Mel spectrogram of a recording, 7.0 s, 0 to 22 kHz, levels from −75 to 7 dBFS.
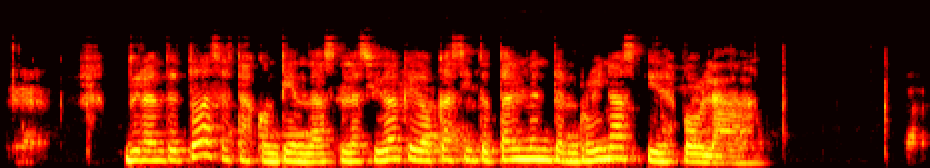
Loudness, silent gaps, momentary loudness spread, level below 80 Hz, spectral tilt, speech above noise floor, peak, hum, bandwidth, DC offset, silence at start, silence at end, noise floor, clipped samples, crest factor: -13 LUFS; none; 16 LU; -50 dBFS; -5 dB/octave; 56 dB; 0 dBFS; none; 9.4 kHz; under 0.1%; 0.1 s; 0.1 s; -68 dBFS; under 0.1%; 14 dB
